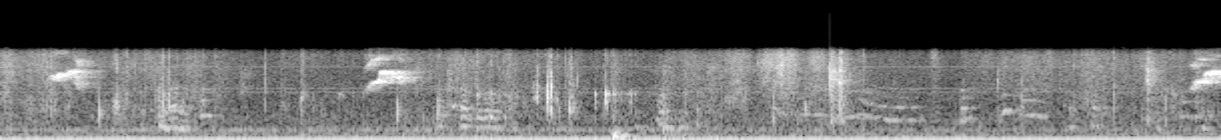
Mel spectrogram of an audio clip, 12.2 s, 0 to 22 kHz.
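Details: A 3½-week-old Border Collie puppy playing in a living room gives high, thin squeaky whines and softer whimpers at irregular intervals.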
